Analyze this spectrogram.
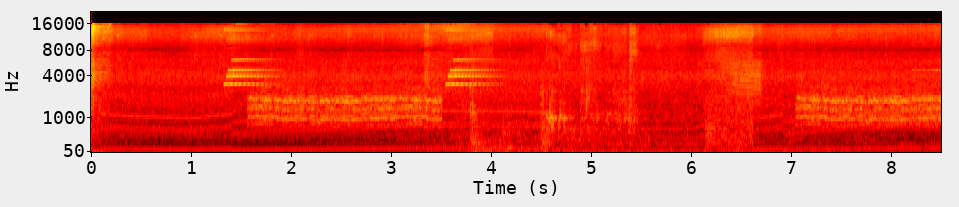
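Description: A toy-like kart engine hums and whines steadily, rising in pitch as it speeds up.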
